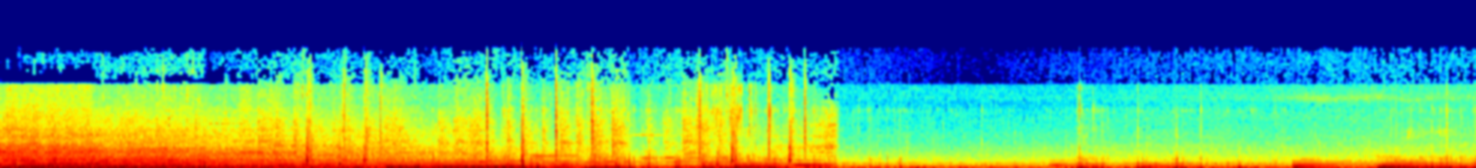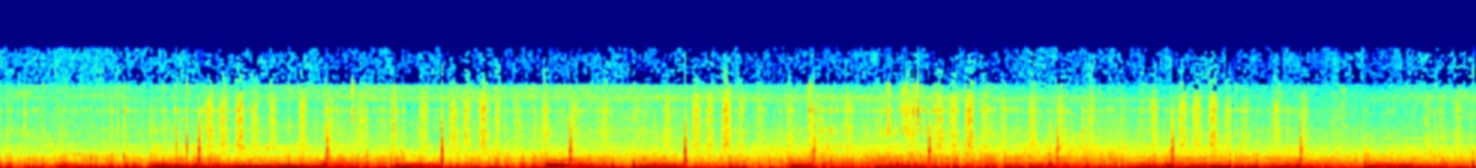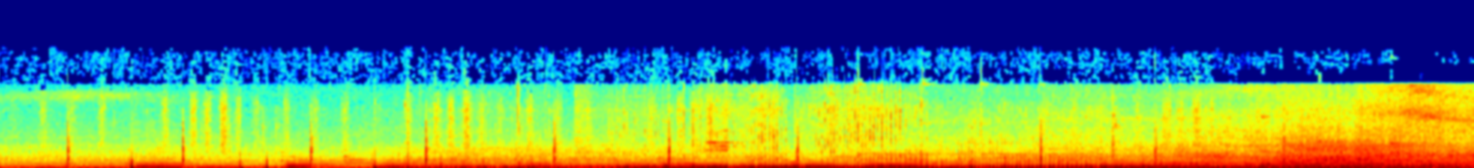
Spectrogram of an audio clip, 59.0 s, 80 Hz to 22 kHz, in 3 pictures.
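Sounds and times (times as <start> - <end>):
deep bass line: 0.0 - 11.2, 21.3 - 59.0
background music with held notes: 0.0 - 11.4, 14.0 - 59.0.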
